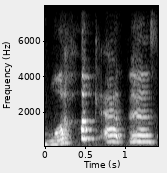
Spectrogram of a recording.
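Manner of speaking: high, stretched-out delight; delighted showing off. Real, not acted. Showing off her new curls, delighted. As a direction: show it off high and drawn out, laughing.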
